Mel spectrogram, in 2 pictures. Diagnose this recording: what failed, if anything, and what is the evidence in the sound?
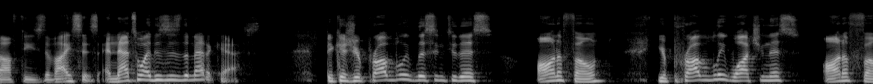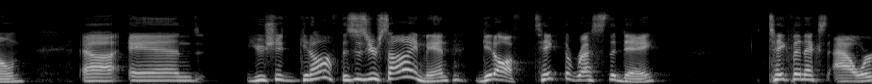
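Nothing failed here: the speech came over an ordinary call path, with the top end stopping around 12 kHz in a way that fits an Opus call codec doing its usual job, and nothing in the sound points to a broken stage anywhere along the chain.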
